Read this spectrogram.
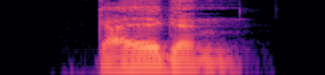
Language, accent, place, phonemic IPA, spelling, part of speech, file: German, Germany, Berlin, /ˈɡalɡən/, Galgen, noun, De-Galgen.ogg
- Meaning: gallows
